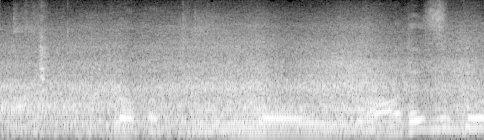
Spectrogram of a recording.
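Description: Car traffic passing on a city street, with a man's voice over it.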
